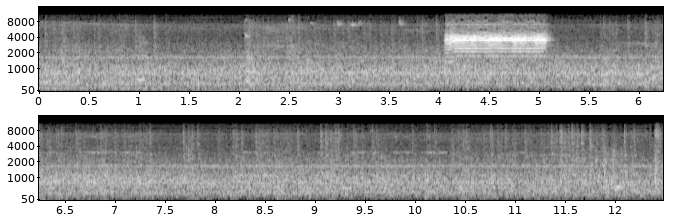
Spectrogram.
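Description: Steady road and running noise inside a bus driving along a street. About four seconds in, a loud high-pitched beep lasts about a second.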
